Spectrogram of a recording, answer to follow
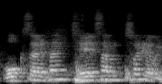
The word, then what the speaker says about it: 옥살산 제3철: 옥살산철 넣어보자 이렇게 옥살산철인데 여기는 뭐라 써있냐면 쓰리라고 써있잖아요. 읽을 때는 옥살산 제3철이라고 읽어요.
